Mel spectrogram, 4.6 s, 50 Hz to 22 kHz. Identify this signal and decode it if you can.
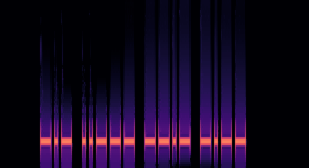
Morse code, heard as a keyed tone, about 21 wpm, 700 Hz. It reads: K2QY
